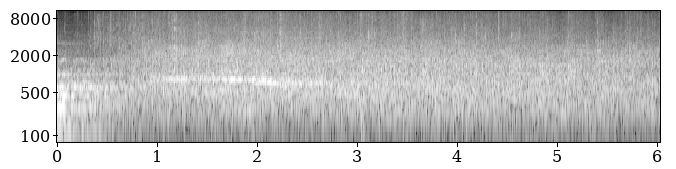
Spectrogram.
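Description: Audience applauding: steady clapping from many hands that starts as soon as a name is announced and tapers slightly toward the end.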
